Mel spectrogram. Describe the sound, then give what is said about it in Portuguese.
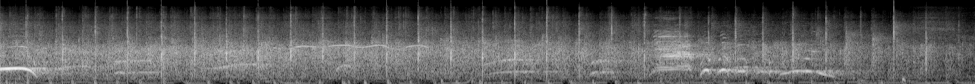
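A crowd applauds a woman with dense, steady clapping for about ten seconds, while voices cheer and let out rising whoops over the top, swelling briefly near the end. “Ei, um salve de palmas aí para essa mulher, pelo amor de Deus.”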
